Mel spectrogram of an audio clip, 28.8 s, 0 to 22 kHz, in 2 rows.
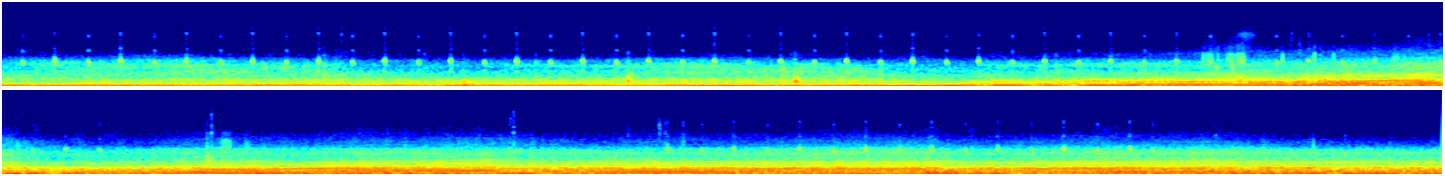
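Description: Inside a 2023 Subaru BRZ's cabin: the turn-signal relay ticks steadily over a low engine rumble for about the first ten seconds. Then the 2.4-litre flat-four accelerates, its pitch rising in several sweeps broken by gear changes, and settles into a steady cruise in the last seconds.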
